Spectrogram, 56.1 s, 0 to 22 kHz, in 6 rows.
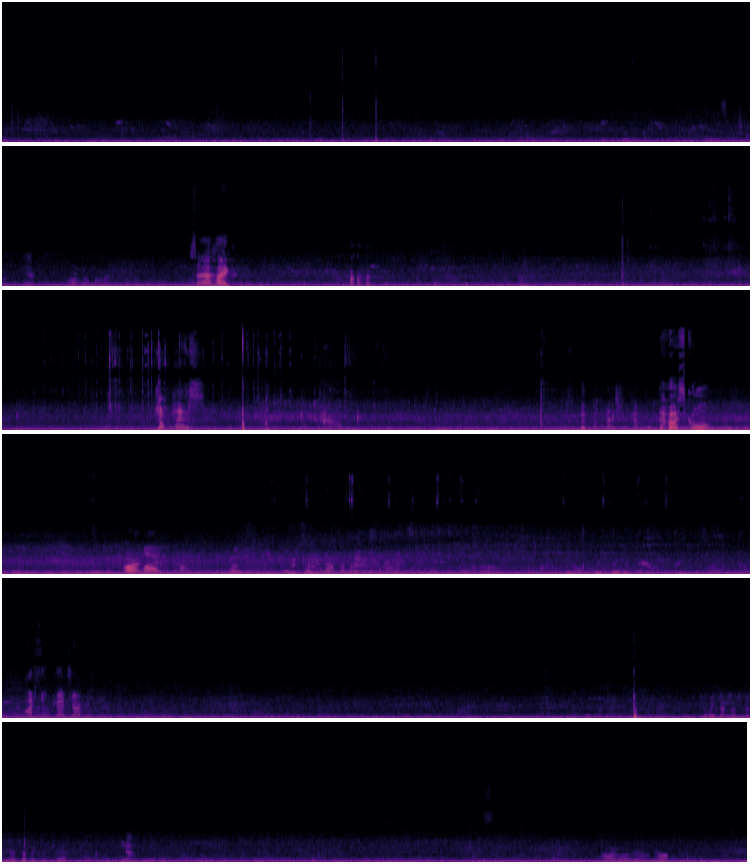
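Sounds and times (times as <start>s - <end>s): faint distant voices: 0.0s - 56.0s.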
